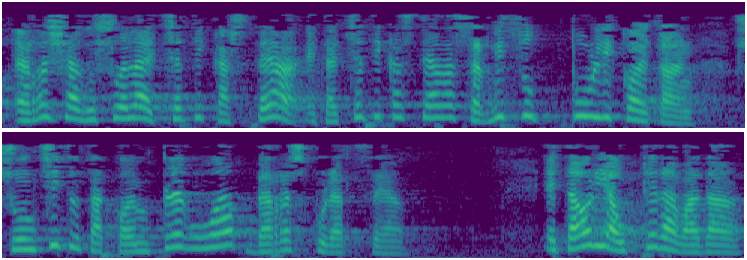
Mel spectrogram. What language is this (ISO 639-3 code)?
eus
